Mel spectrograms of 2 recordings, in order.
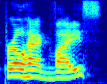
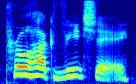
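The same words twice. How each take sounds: First: The phrase is pronounced in an Anglicized Texan way. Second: The phrase is pronounced in a Latin-style way. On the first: The speaker calls it wrong. "that's that's my Texan coming out" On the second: The speaker calls it right. "my lack of Latin pronunciation. It's pro hac vice"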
